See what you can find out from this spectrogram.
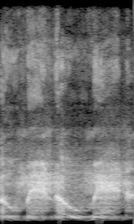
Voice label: scared, radio; SAS

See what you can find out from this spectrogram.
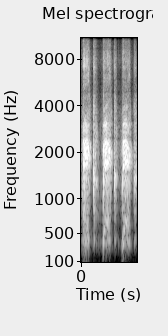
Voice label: fallback, radio; SAS

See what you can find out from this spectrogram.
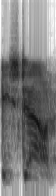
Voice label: enemy down, radio; GSG9

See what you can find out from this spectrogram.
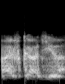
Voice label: covering, radio; GSG9

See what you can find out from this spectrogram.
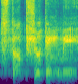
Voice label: friendly fire, radio; SAS

